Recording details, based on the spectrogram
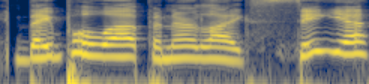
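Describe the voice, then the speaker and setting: Chatty woman with a clear voice. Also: high voice, moderate pace, fairly bright tone, no echo, clean studio sound. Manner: chatty and gossipy, lots of "like" and "y'all". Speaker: YouTube recap host. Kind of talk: casual recap chat. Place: home studio. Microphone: desk mic beside her.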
